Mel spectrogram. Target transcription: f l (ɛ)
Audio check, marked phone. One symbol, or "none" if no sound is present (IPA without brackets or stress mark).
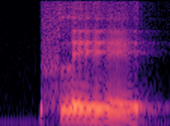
e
